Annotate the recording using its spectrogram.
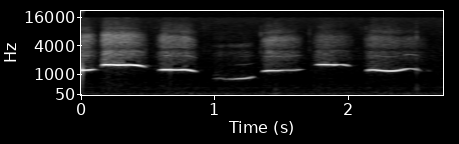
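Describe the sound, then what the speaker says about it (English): Someone whistles a short tune of six clear notes with brief gaps between them, close and fairly quiet, no talking. "Who's making that whistling sound?"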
